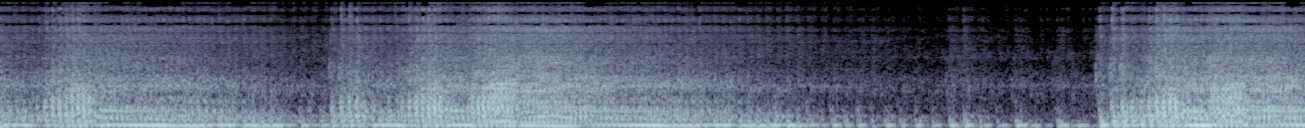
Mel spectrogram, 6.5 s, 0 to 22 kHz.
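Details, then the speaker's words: Suzuki Eiger 400 ATV after cleaning the ground terminals with sandpaper and fitting a new starter: the single-cylinder engine catches and revs up and down repeatedly, pulling cleanly each time; it starts and runs normally. "It's running."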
